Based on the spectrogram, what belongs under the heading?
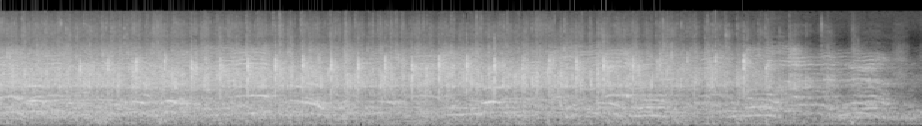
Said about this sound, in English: Is there anybody that would not just clap your hands, but you would shout with your voice as if to say, I'm still believing, I'm still trusting, I'm still depending.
